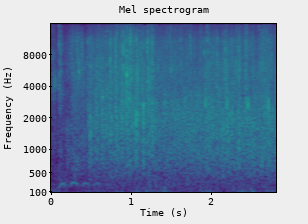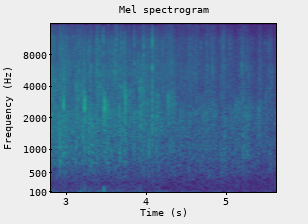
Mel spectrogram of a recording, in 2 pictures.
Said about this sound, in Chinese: 阿们，来给我们拍拍手。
